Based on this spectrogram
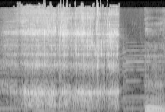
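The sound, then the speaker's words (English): A long, noisy slurp of a drink, rough and steady for nearly two seconds, then a brief pause and a short, loud voiced sound with a rising then falling pitch. “I can see that slurp, ….”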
